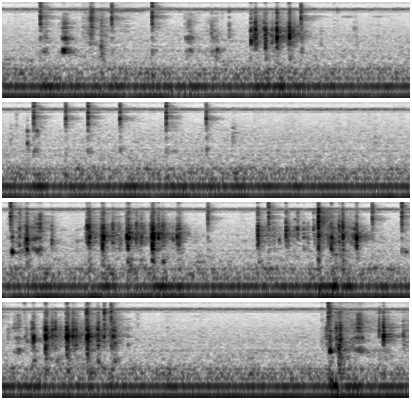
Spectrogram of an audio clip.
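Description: Computer mouse and keyboard clicks: scattered single clicks, then several quick runs of clicking, over a faint steady high whine.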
